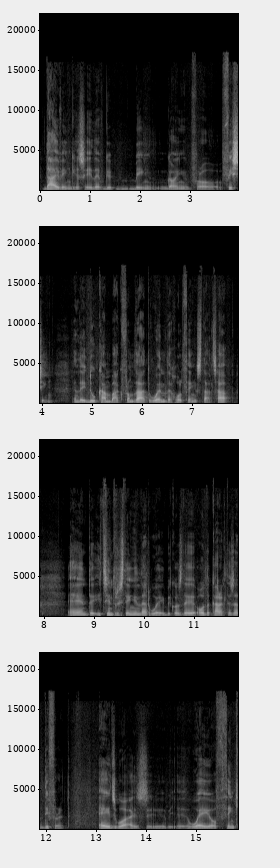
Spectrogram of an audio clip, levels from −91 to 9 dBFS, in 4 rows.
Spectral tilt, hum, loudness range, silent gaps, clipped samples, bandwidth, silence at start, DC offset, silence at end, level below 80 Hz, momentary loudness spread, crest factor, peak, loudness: -3 dB/octave; none; 7 LU; none; under 0.1%; 17.5 kHz; 0.05 s; under 0.1%; 0 s; -66 dBFS; 16 LU; 26 dB; -6 dBFS; -31 LUFS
